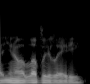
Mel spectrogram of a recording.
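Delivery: usual speaking voice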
